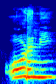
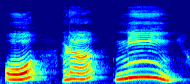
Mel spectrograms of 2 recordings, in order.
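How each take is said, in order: First: Said in the usual way. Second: ओ, ढ़, नी slow and separate; sounding out. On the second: Shown as a demonstration. Teacher showing how it is written, sound by sound. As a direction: split it with pauses: ओ... ढ़... नी. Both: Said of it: "अब ओढ़नी कैसे लिखते हैं".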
